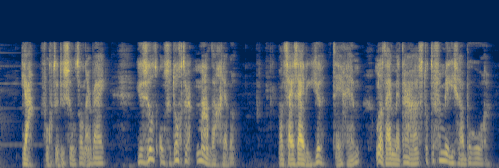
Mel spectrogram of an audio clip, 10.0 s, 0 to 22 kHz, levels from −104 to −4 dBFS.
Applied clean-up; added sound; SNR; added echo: classical method WPE with log-MMSE.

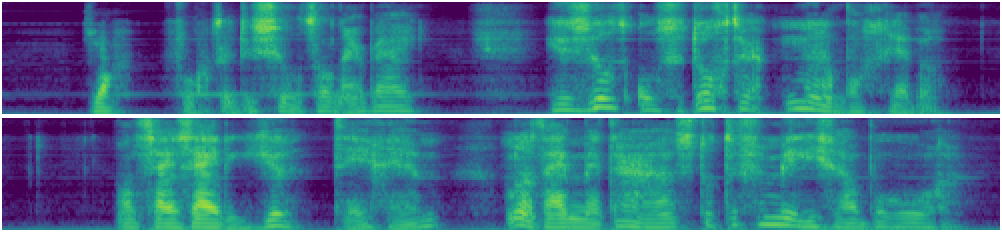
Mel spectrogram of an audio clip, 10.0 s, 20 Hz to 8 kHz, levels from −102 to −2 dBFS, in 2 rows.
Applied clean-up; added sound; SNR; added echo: neural mask model DeepFilterNet 3.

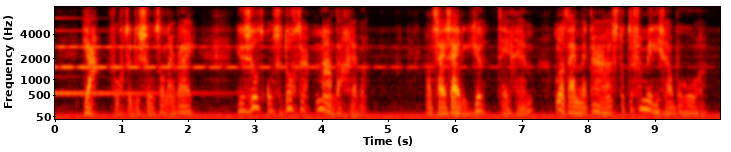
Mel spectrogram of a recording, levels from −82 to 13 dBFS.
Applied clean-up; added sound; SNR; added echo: none; Musical instrument; 11 dB; reverberation time 0.4 s.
